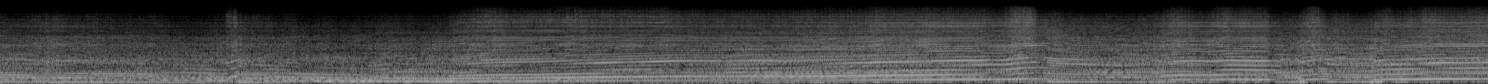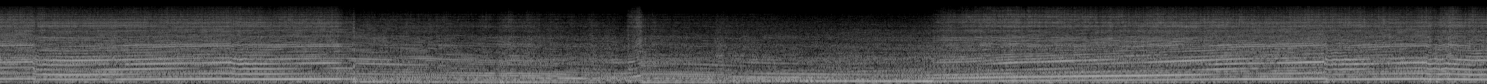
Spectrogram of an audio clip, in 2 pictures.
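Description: A motorcycle engine roars loudly, revving up through the gears and dropping as it slows for the bends.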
